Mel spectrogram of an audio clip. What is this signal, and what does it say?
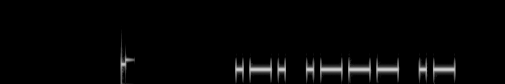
Morse code, heard as a keyed tone, about 17 wpm, 700 Hz. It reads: RJA
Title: USA Call Sign Postfixes - 3 Letters 17wpm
